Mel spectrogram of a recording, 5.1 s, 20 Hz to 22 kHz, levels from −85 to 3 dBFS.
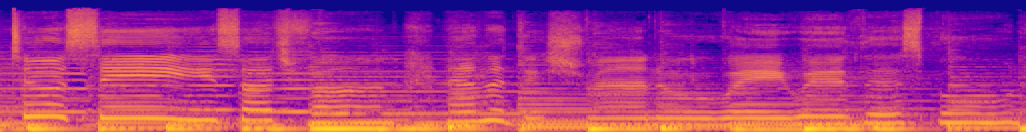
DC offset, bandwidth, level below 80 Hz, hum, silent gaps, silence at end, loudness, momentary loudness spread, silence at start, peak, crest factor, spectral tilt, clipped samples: under 0.1%; 17.5 kHz; -34 dBFS; none; none; 0 s; -14 LUFS; 5 LU; 0 s; 0 dBFS; 12 dB; -5 dB/octave; under 0.1%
